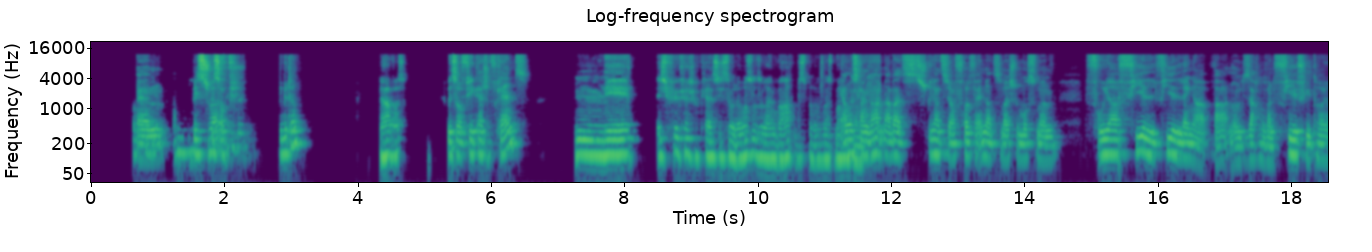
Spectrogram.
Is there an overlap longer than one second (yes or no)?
yes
